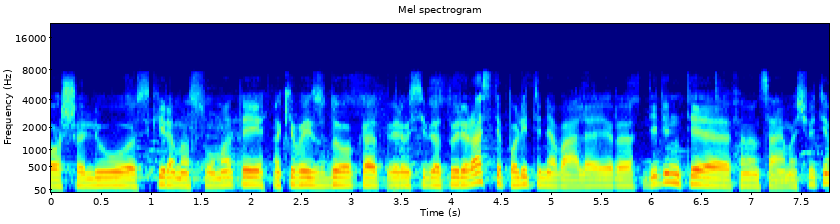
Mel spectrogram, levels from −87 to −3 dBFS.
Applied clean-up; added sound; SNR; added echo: none; none; none; none.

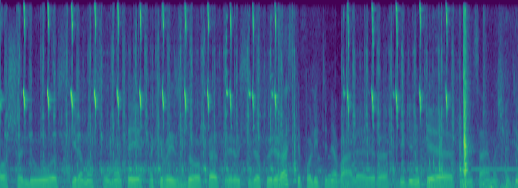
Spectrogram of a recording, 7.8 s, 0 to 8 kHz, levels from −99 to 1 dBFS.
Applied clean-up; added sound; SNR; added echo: none; Mechanisms; -4 dB; none.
